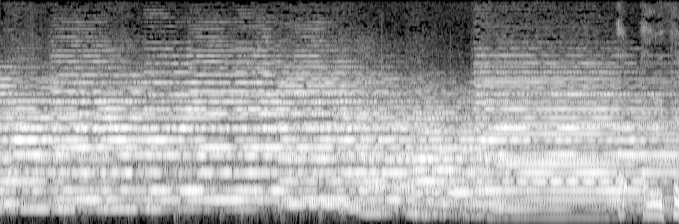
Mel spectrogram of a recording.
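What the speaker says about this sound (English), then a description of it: "among the three nice big trumpets in this church." Sustained pipe organ trumpet stop sounding from the far end of St. Norbert Abbey church, a bright, steady, reedy chord held loud and full, shifting notes near the end, with no talk.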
